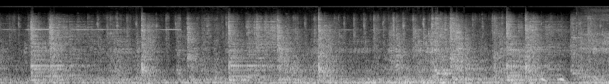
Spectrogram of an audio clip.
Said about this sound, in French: Eh, hein, ce bon vieux bruit de casserole, eh bien, c'est évidemment celui d'une des machines de Tingly qui ont défilé hier dans les rues de Fribourg. Parmi elles, Bébé Géant, le bien nommé avec ses presque 4 mètres de haut, ah ouais.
